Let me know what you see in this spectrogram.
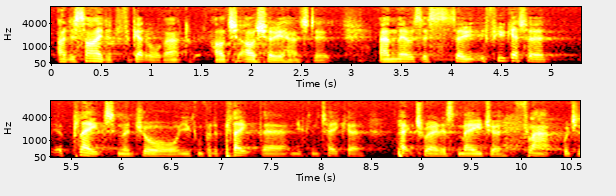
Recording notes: Recorded live at The Tabernacle in London on 7th November 2019.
